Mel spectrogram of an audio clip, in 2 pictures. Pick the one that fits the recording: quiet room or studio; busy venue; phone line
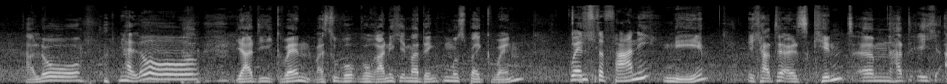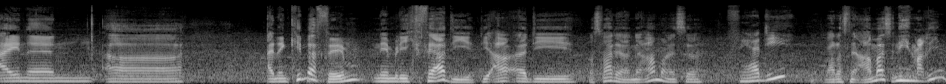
busy venue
